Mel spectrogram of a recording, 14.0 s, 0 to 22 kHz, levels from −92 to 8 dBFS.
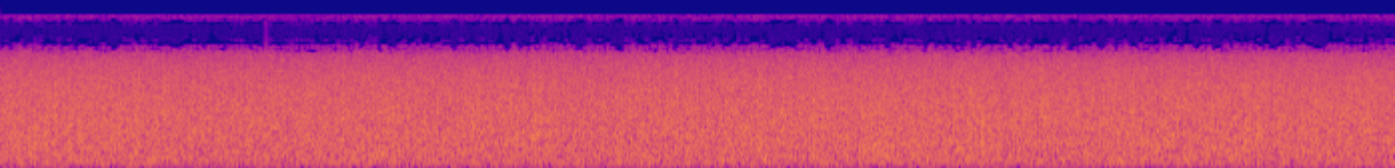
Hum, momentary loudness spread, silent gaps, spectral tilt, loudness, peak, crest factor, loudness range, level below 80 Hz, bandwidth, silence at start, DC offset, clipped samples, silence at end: none; 1 LU; none; -2 dB/octave; -18 LUFS; 0 dBFS; 20 dB; 0 LU; -46 dBFS; 16 kHz; 0 s; under 0.1%; under 0.1%; 0 s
